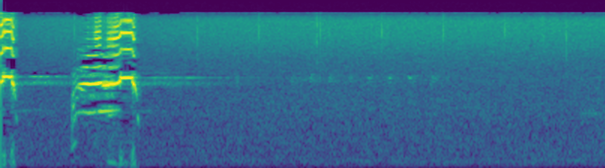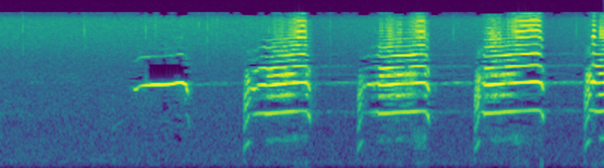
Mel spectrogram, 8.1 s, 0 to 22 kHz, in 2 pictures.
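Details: Bald eagles at a live-cam nest at Big Bear Lake, 23 June 2022, as one eagle crashes in and tackles another for a big fish. One short harsh call is followed by a pause, then four rapid, stuttering, piercing calls about 0.7 seconds apart.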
